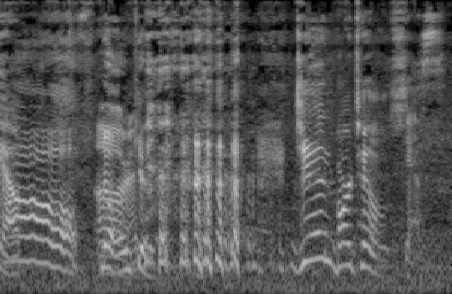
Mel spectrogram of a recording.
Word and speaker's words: Jen Bartels: Anyway, ladies and gentlemen, Jim Bartels. Did I say it right? It sounded like you said Jim, but well, it's not Jim? No, it's not. Back out. Oh, no, I'm kidding. Jen Bartels.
